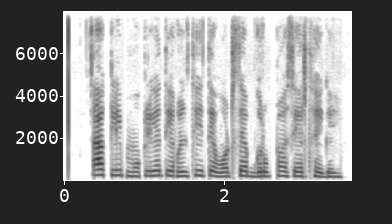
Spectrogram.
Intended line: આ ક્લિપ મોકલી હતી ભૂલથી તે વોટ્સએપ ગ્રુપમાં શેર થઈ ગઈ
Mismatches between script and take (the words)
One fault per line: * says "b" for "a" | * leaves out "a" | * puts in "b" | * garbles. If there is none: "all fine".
all fine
